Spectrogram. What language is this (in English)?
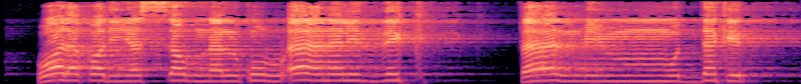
Arabic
